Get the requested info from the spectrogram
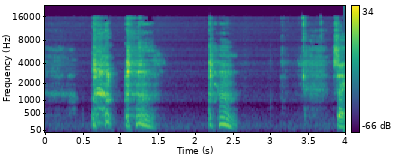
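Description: A man clearing his throat: three short bursts within the first two and a half seconds.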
